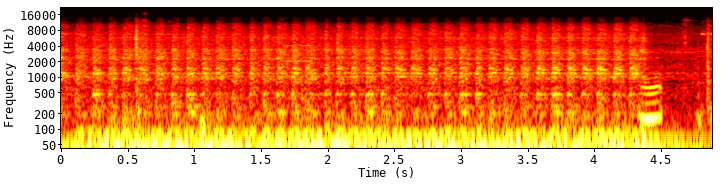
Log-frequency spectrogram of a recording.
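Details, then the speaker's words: Mercedes-Benz C240 W203 (M112), cranks but won't start: starter churns at an even rapid beat and never catches; fuel pump and relay fine, cause a blown ignition coil fuse, number 48. "fuel pump is okay it's basically the ignition coil fuse I checked my fuel pump relay it's working good everything else is working"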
